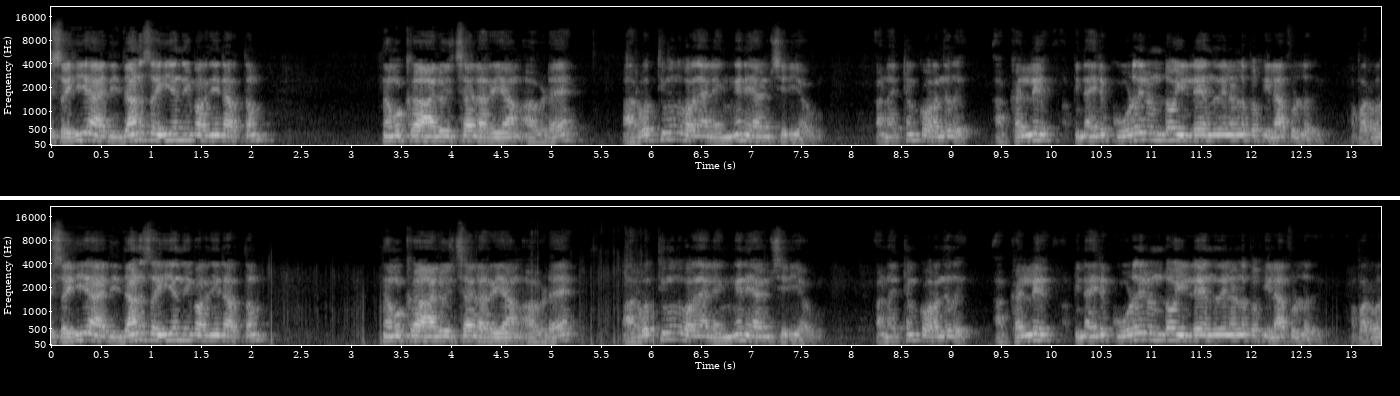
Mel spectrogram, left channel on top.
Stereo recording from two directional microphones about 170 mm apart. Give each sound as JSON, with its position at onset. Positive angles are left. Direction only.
{"t": 0.1, "sound": "a man's voice", "side_deg": 0}
{"t": 3.2, "sound": "a man's voice", "side_deg": 0}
